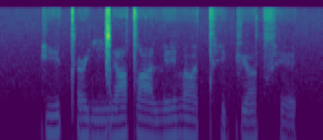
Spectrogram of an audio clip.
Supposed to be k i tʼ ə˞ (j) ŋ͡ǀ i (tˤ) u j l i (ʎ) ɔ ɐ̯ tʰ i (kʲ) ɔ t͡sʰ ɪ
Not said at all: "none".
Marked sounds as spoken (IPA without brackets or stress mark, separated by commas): j, tˤ, l, kʲ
